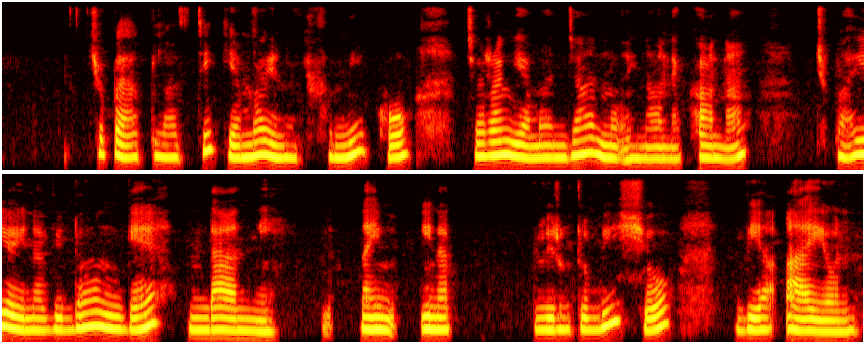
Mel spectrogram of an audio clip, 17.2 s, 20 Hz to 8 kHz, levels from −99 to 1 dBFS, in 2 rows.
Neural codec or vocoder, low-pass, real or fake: none; 7.2 kHz; real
